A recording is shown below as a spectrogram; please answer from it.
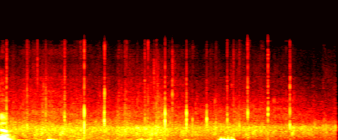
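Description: Audience applauding, thinning out toward the end, with one brief low thump about three seconds in.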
